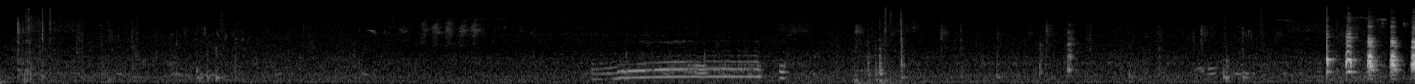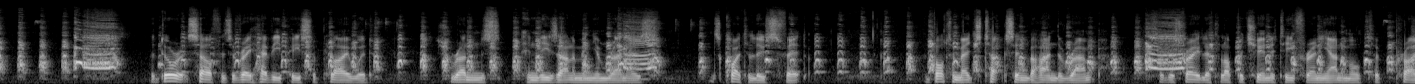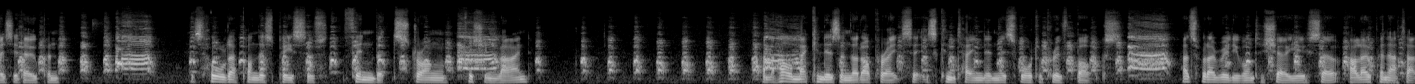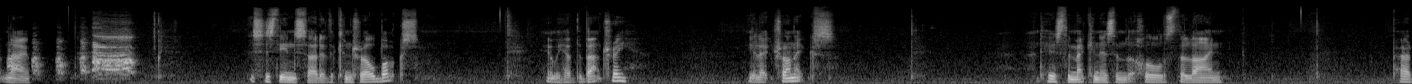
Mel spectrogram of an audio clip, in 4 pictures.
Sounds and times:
Outside, rural or natural: 0.0 - 56.5
Chicken, rooster: 5.9 - 8.1, 12.0 - 12.6, 13.2 - 43.9
Speech: 15.6 - 17.9, 18.6 - 20.7, 21.3 - 22.2, 23.4 - 25.2, 25.8 - 29.0, 30.2 - 33.6, 35.9 - 42.8, 45.0 - 46.7, 47.9 - 48.9, 49.9 - 50.8, 52.7 - 54.8, 56.4 - 56.5.

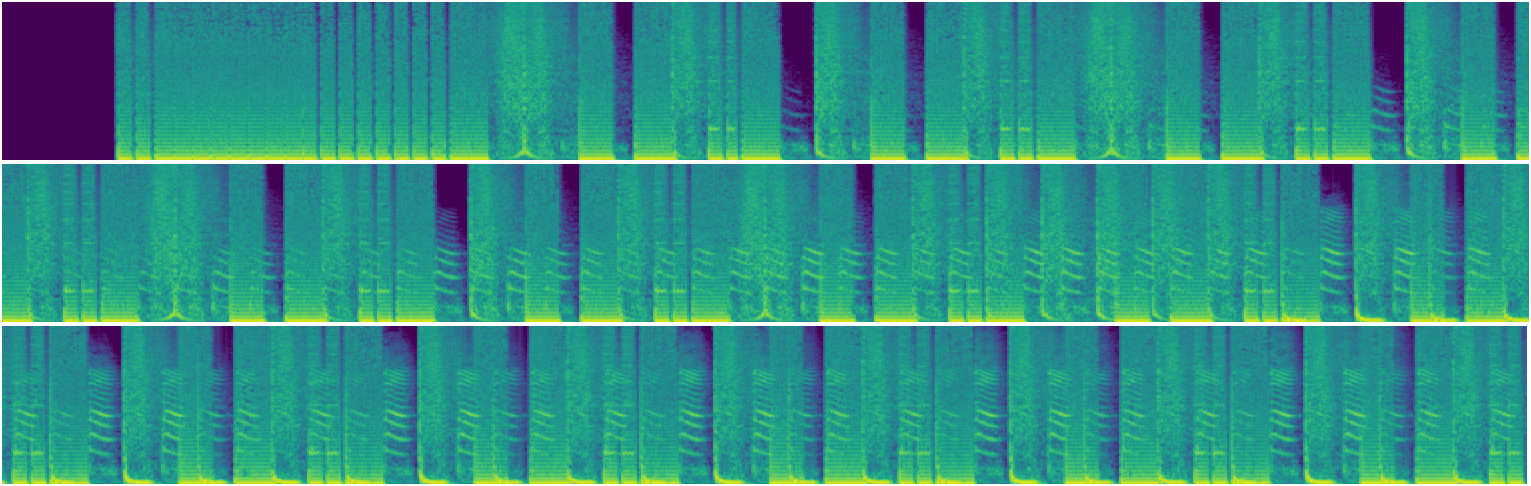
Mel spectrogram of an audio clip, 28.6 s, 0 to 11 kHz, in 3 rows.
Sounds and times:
Techno: 0.7 - 28.6.

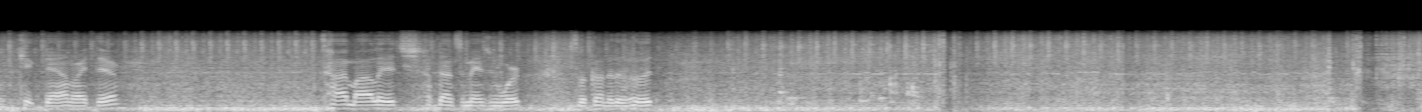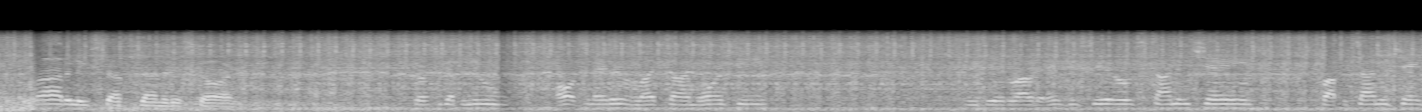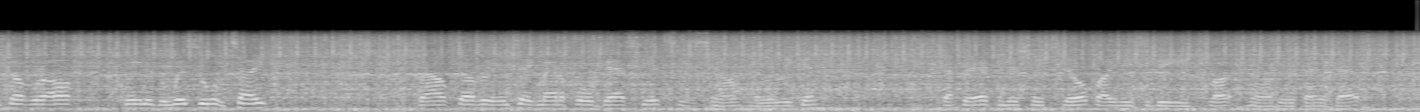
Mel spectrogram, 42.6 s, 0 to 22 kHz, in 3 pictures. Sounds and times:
Speech: 0.0 - 1.3, 3.3 - 6.6, 14.5 - 16.6, 18.4 - 22.0, 23.9 - 26.8, 27.4 - 31.2, 32.6 - 36.7, 37.9 - 42.1
Car: 0.0 - 42.6
Engine: 0.0 - 42.6.

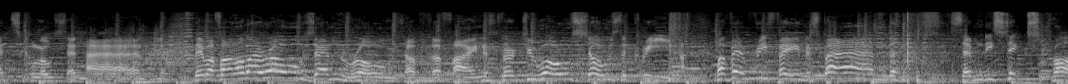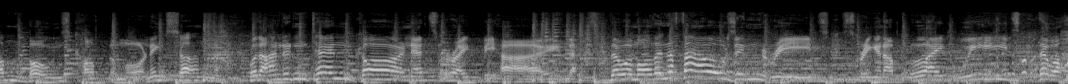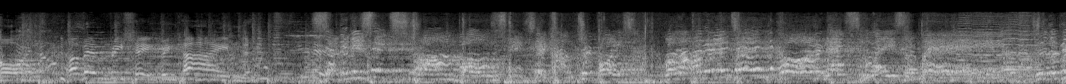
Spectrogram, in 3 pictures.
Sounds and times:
Music: 0.0 - 32.0.

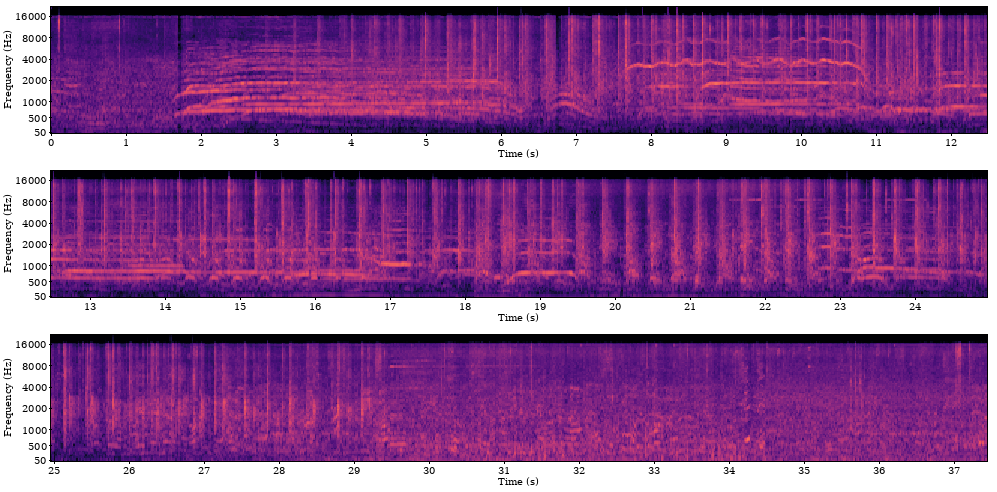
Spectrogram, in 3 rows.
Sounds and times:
Speech: 25.4 - 27.6.

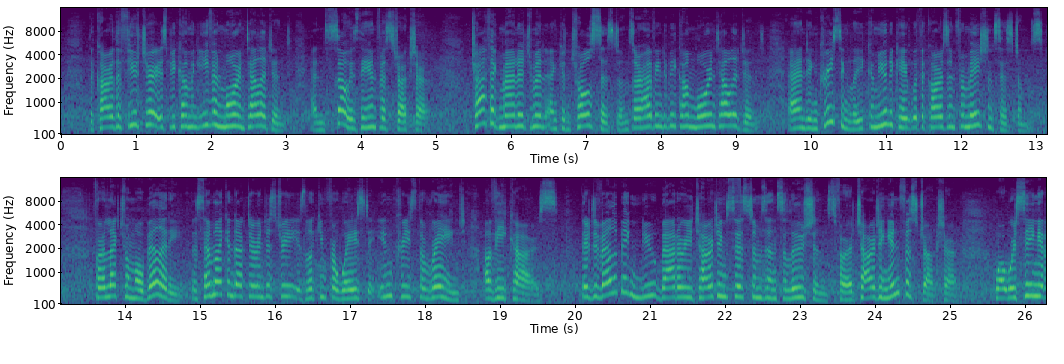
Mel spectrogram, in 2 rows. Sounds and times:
Speech: 0.4 - 4.9, 5.5 - 26.2.

